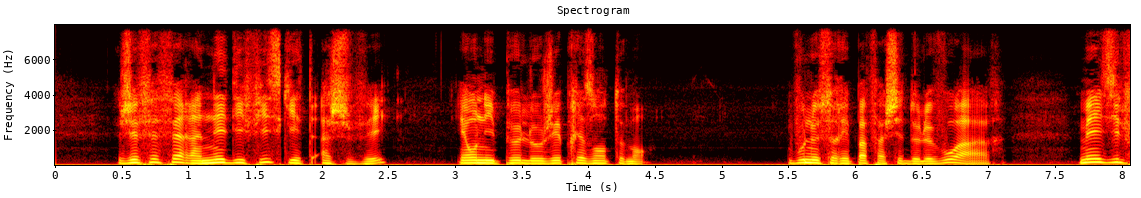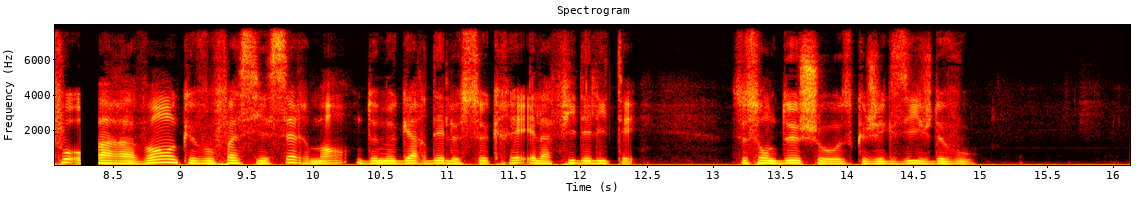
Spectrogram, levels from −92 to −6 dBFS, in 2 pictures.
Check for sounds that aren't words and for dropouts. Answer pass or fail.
fail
